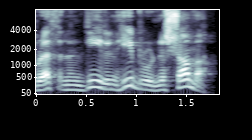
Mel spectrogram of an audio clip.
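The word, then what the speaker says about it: neshama: And indeed in Hebrew nishama soul pronounced differently is nishima is breath breath and soul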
